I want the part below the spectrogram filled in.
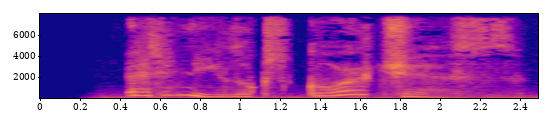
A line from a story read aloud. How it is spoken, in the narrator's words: whispered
